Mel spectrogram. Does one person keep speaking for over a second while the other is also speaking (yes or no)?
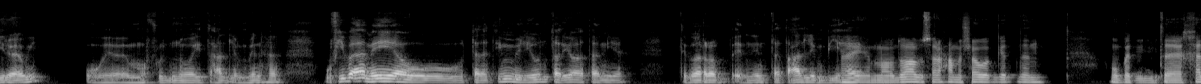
no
